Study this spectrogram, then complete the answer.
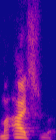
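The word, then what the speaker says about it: ma'aser: Means 10th in Hebrew and is pronounced ma'ashra.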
